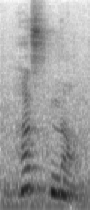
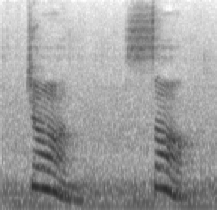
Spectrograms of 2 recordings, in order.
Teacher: इसका उच्चारण मुख और नाक से किया जाता है। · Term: चंद्र बिंदु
